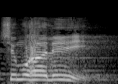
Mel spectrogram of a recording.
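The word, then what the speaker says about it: simile: देखो, शिमिली प्रोनाउंस्ड सिमुहली, इसका उच्चारण इस प्रकार से होता है, सिमुहली, इस तरीके से आप इसका प्रोनाउंसिएशन करेंगे।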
